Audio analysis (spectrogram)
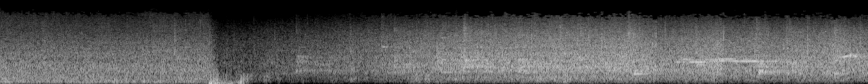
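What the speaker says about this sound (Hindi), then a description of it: "क्या भयंकर ओले पड़ रहे हैं ऊपर, बहुत तेज़ बारिश आ रही है" Heavy rain with hail roars continuously, with a dense hissing wash and rattling hits, briefly dipping before surging louder again.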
